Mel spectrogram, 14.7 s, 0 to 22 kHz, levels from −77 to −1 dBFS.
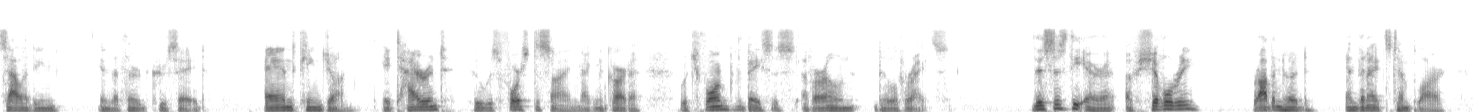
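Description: Throughout the clip the speech sounds rough and raspy, with a noisy top end. This is AMR wideband (HD Voice) codec damage at a very low rate, which fits 8.85 kbit/s, too little for the codec's pulse-driven model to shape the voice cleanly.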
